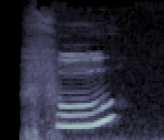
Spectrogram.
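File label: "Fou", French; phonetique; la syllabe ou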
